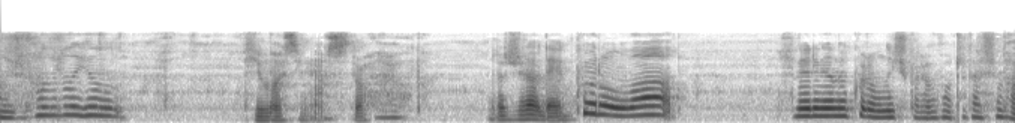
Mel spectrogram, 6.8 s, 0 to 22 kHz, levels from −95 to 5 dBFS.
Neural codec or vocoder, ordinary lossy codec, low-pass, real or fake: autoencoder, 22.05 kHz, a latent of 192 numbers a frame, VITS, trained on one speaker; AAC, 48 kbps; 7.2 kHz; fake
